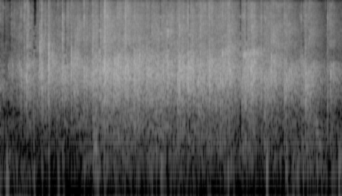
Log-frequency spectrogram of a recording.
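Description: Applause at a business startup conference event, a fairly faint but even patter of many hands clapping throughout, rising a little in the middle and easing slightly at the close.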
